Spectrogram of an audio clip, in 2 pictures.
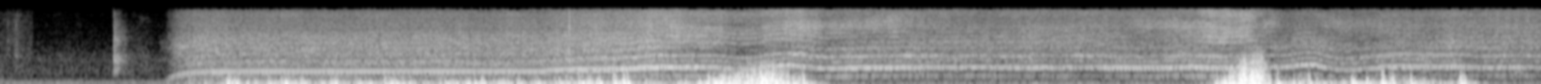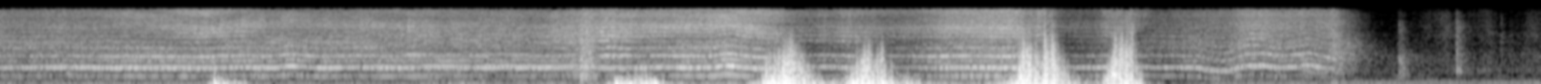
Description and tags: A sound of a small drone flying around indoors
